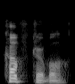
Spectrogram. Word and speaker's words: comfortable: Comfortable. How many syllables? Comfortable. Three.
